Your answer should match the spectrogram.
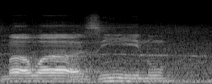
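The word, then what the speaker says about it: موازينه: Ini kadang-kadang ada yang baca dengan sin, mawazinu, enggak boleh. Za, mawazinu. Lanjut. Fahuwa fi 'ishatir radiyah wa amma man khaffat mawazinu fa ummuhu hawiyah wa ma adraka ma hiyah narun hamiyah.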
